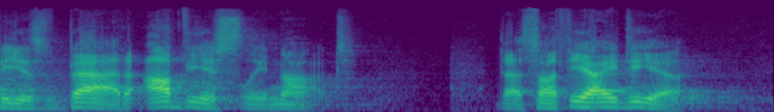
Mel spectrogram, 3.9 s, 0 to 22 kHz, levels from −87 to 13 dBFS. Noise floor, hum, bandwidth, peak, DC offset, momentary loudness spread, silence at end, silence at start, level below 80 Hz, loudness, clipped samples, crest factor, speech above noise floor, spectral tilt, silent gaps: -61 dBFS; none; 17 kHz; -2 dBFS; under 0.1%; 13 LU; 0.35 s; 0 s; -64 dBFS; -20 LUFS; under 0.1%; 20 dB; 41 dB; -4 dB/octave; none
